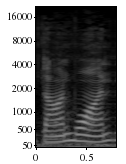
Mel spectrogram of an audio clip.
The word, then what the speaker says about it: Don Juan: Don Jaan dearco Don Don Juan DeMarco Don Juan DeMarco hey you never pronounced the J the J okay if you're all not too familiar with Don dwan Don Don Juan Don Juan you know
